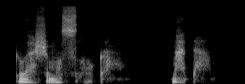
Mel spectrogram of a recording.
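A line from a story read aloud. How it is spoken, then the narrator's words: Barely audible. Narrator (Russian): произнес он еле слышно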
